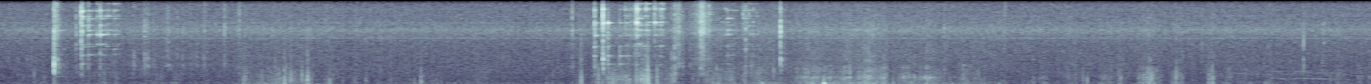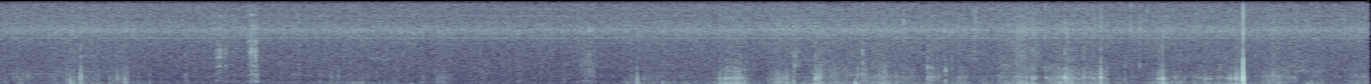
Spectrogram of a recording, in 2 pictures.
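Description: Hands tying a black sheet wrapped around a potted tree's soil: irregular rustling, crinkling and sharp clicks, busiest about five seconds in and again over the last few seconds.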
